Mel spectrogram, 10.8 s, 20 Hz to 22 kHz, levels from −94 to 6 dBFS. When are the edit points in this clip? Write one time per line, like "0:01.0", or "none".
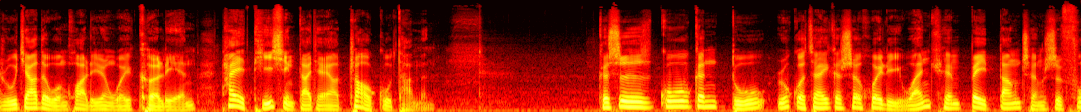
0:06.6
